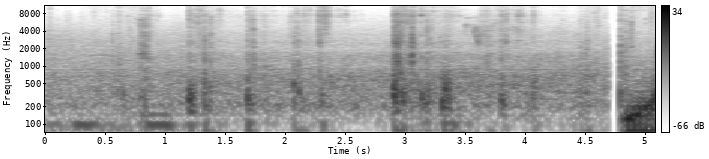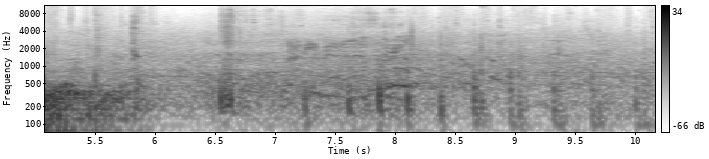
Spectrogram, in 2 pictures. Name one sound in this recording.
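Footsteps scrape and thud on roof tiles.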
